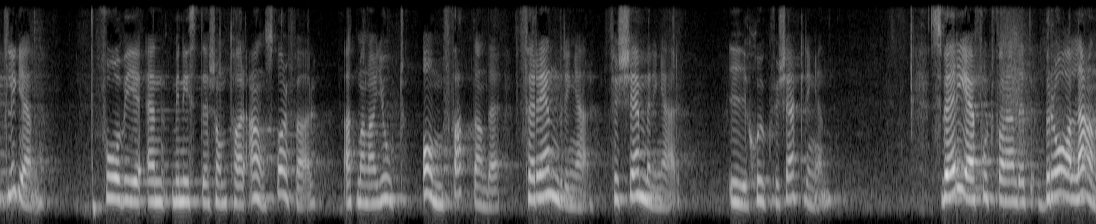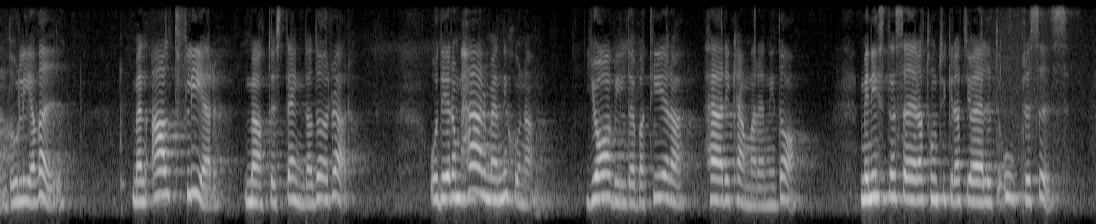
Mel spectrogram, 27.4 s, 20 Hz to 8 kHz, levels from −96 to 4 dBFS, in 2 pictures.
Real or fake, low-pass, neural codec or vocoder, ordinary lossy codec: real; 7.2 kHz; none; none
